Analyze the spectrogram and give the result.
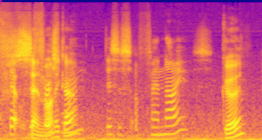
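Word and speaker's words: Van Nuys: This is of van ice.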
